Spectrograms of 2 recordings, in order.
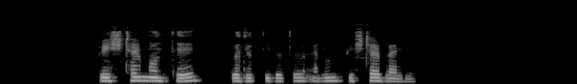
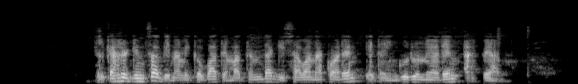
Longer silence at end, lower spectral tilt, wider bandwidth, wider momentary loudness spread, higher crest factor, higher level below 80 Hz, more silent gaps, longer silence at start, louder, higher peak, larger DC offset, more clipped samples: first, 1.65 s vs 0.7 s; about the same, -8 dB/octave vs -7.5 dB/octave; about the same, 7 kHz vs 7.4 kHz; about the same, 8 LU vs 8 LU; about the same, 18 dB vs 18 dB; second, -72 dBFS vs -64 dBFS; first, 2.03-2.31 s, 2.56-2.62 s vs none; about the same, 1 s vs 0.95 s; second, -30 LUFS vs -20 LUFS; second, -14 dBFS vs -2 dBFS; neither; neither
